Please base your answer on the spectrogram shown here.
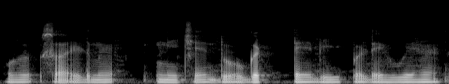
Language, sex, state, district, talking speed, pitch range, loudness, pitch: Hindi, male, Uttar Pradesh, Saharanpur, 135 wpm, 105-115 Hz, -21 LUFS, 110 Hz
